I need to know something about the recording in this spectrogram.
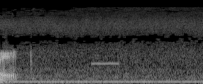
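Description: A pause in the narration: the recording's steady background hiss and low hum, with one brief faint beep about a second in.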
